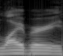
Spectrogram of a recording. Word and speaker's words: LBRY: through library and also the library is spelled lb or y dot TV the spelling is kind of funny but that's - that's how it is right there - now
